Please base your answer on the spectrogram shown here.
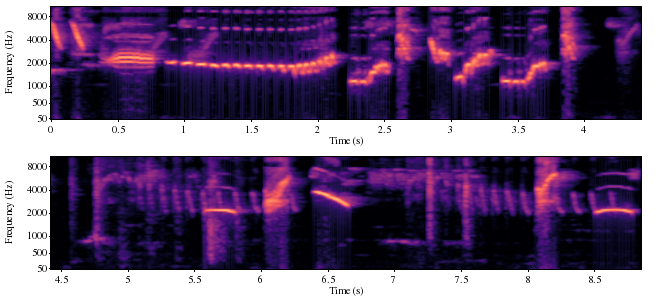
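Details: White-rumped shama (murai) song used as a training recording for songbird contests: loud, varied phrases of sweeping whistles, a long slurred falling note, rapid buzzy trills and sharp rising notes, broken by brief pauses over a quiet background.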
